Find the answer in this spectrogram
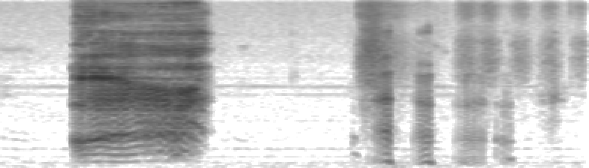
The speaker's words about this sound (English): The reason why is we just reclaimed the title for the world's loudest burp by a woman. Here's what it sounds like.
